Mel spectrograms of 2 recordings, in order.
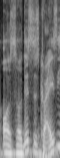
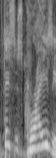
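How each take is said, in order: First: A rising, unsure check that "crazy" is normal; unsure question. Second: Much higher, falling "This is crazy." as firm agreement; excited confirmation. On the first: Ask "so this is crazy?" with a questioning lift on "crazy". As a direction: newcomer on set asking the other actor, unsure rising tone. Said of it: "And I was like". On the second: Say "This is crazy." high and falling, as a statement. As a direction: veteran actor confirming the set is wild, high excited tone. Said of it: "He's like". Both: Retold or imitated.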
